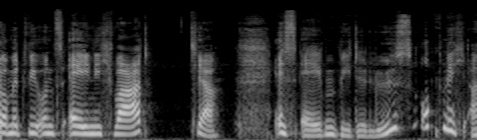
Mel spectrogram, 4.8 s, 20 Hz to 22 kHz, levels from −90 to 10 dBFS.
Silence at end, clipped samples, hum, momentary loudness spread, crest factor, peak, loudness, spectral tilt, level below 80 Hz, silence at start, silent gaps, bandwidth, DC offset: 0 s; under 0.1%; none; 10 LU; 16 dB; -4 dBFS; -20 LUFS; -6 dB/octave; -60 dBFS; 0 s; none; 15.5 kHz; under 0.1%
